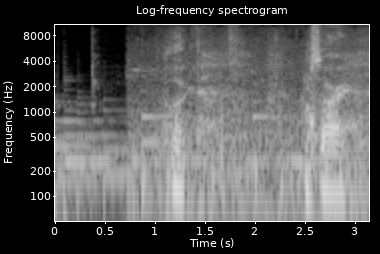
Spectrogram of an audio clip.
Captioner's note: voiceover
